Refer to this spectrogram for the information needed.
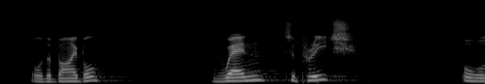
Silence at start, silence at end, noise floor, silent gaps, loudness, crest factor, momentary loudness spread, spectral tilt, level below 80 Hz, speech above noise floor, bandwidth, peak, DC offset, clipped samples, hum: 0.3 s; 0 s; -76 dBFS; none; -39 LUFS; 22 dB; 14 LU; -5 dB/octave; under -90 dBFS; 38 dB; 13.5 kHz; -18 dBFS; under 0.1%; under 0.1%; none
